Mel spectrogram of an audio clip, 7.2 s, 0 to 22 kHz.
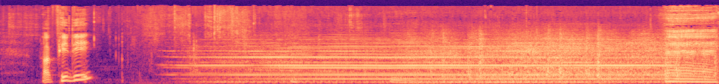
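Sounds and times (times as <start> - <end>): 
speech: 0.4 - 1.0
train horn blasting: 1.4 - 7.1.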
